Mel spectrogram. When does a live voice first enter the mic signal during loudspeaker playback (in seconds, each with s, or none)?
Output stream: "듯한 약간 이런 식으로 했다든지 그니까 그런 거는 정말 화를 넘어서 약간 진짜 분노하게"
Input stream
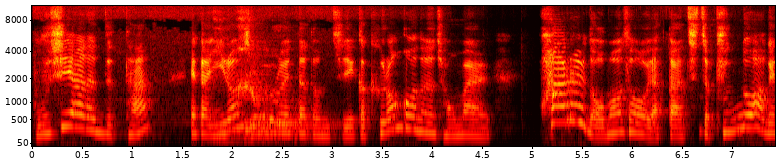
1.8 s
